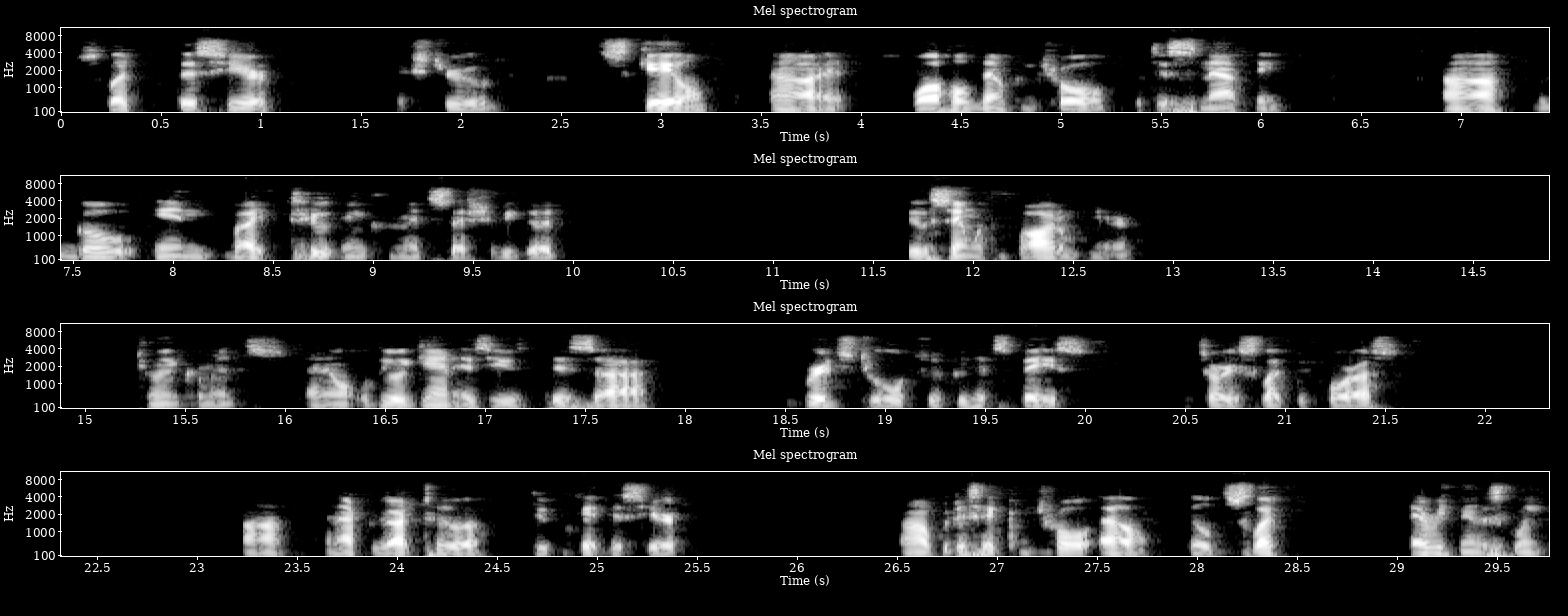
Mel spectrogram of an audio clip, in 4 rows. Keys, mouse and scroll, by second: 0.0 alt+right click, 0.4-1.0 scroll up 2, 1.5 e, 1.9 right click, 2.6 s, 8.9 ctrl+click, 9.5 middle click, 11.1 alt+right click, 11.5 scroll up 1, 12.0 shift+middle click, 12.6 e, 12.9 right click, 13.3 s, 15.3 ctrl+click, 15.8 scroll down 2, 16.0 middle click, 17.6 alt+shift+right click, 18.2-18.5 scroll up 2, 18.6 space, 20.5 scroll down 1, 21.0 Tab, 21.3 scroll down 2, 22.2 KP_7, 22.9 scroll down 2, 23.4 Tab, 23.7 shift+middle click, 27.2 ctrl+l.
